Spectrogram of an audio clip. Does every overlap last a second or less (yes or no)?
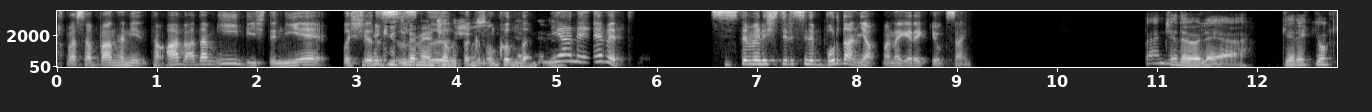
no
